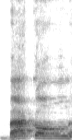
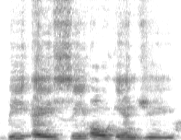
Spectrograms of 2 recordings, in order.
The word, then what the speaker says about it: Bacong: You got Bacon. I think I'm pronouncing that right. It's Bacong.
